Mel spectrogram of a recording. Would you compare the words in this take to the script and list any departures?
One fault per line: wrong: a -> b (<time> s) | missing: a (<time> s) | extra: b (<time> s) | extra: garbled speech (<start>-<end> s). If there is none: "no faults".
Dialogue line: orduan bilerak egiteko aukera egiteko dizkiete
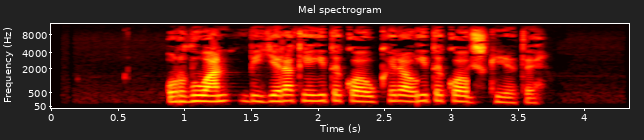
no faults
